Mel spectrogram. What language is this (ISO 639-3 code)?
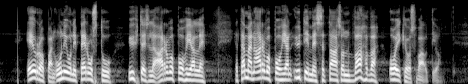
fin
